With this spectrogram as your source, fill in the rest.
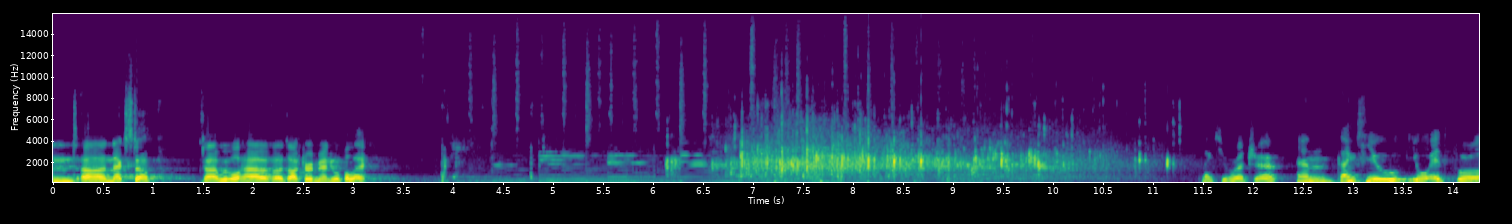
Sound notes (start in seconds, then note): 3.6 upbeat music; 6.0 audience applause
